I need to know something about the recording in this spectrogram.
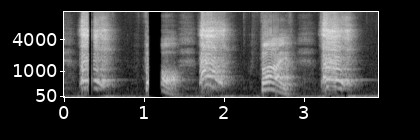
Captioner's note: deep breaths; deep breaths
